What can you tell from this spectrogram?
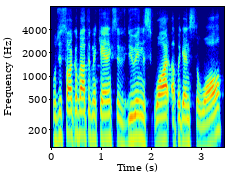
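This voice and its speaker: A man's voice: a little high, a little fast, no echo, highs cut off. Upbeat male fitness coach counting reps. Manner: encouraging, counts reps loudly in a steady cadence. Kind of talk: live online workout class instruction. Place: gym.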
